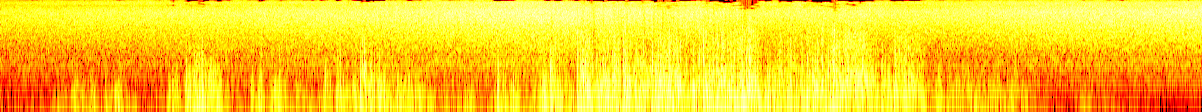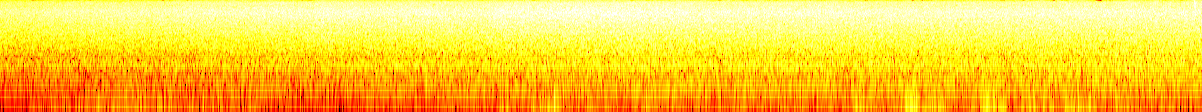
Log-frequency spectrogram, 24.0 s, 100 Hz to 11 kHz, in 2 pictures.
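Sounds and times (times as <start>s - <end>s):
low wind buffets: 0.0s - 11.5s, 17.0s - 24.0s
wind hiss on microphone: 0.0s - 24.0s.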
